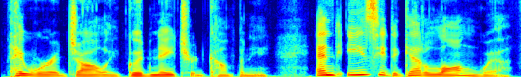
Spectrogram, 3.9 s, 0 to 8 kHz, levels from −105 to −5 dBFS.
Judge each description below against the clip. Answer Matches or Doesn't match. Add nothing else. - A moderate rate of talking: Matches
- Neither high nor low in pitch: Matches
